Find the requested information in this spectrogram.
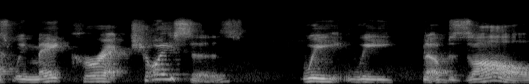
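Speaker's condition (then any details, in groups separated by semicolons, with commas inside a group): No condition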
